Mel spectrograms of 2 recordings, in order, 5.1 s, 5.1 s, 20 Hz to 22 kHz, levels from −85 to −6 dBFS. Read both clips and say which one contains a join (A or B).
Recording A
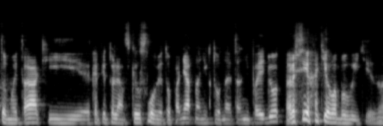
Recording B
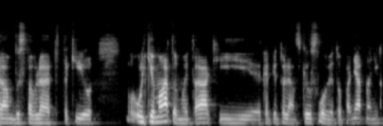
A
